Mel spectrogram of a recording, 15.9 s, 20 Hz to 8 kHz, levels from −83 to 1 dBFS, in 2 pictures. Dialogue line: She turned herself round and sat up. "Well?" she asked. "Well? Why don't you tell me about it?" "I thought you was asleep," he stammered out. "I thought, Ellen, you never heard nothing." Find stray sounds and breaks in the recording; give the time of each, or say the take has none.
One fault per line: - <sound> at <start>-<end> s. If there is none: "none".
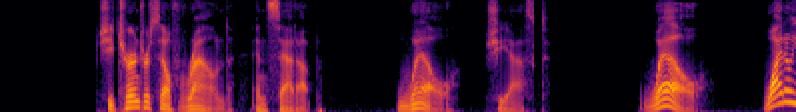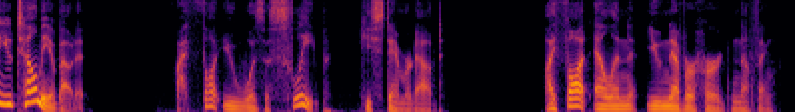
none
